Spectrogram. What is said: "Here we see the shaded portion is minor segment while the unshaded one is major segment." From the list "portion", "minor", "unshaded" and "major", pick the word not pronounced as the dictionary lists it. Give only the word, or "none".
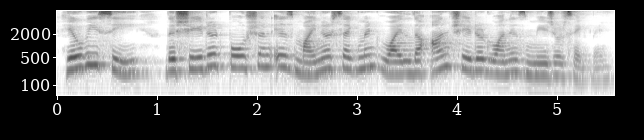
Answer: none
